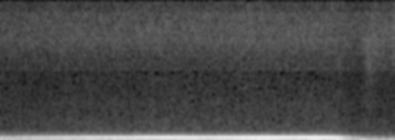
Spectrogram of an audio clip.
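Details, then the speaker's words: A steady, pure ringing tone that slowly fades and stops, from a tuning fork held to the first ear in a role-played hearing test for mild hearing loss; the patient is asked to say when it stops. "So if you listen, it's got mini vibrations in it, and it helps us to identify when you can no longer hear the sound."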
